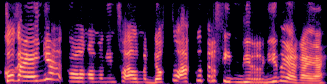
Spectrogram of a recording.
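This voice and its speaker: High bright young woman from Java. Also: sing-song, no echo, clean studio sound. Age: young adult. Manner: agreeable, quick to chime in. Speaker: podcast co-host. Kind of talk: casual chat.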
